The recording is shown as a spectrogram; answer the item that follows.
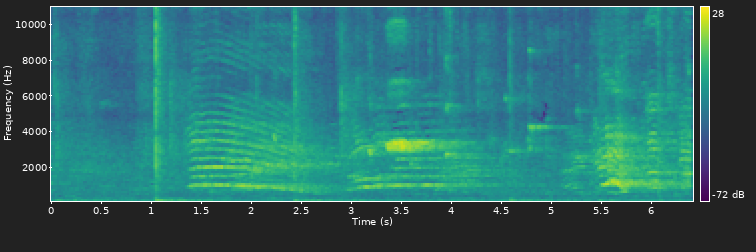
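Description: Volleyball struck sharply on a serve about a second in, followed by a couple of duller ball contacts as the rally goes on. High-pitched shouted calls from the players run through it, in a large gym.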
